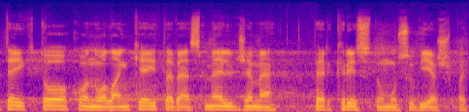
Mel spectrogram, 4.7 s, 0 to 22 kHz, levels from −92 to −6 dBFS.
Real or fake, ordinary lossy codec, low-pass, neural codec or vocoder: real; Opus, 64 kbps; 19.8 kHz; none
